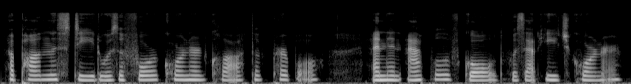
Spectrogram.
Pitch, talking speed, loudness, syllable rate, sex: 205 Hz, 180 wpm, -22 LUFS, 4.5 syllables/s, female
